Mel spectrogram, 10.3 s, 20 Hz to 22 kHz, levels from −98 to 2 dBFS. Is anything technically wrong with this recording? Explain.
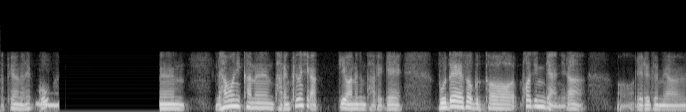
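Yes, two things. The whole clip has been through the GSM full-rate codec, which fits the 13 kbps version. It models the vocal tract and drives it with sparse regular pulses, cutting everything above 4 kHz, so the speech comes out buzzy and gravelly, plainly audible throughout.

Then there are lost GSM frames from 7.18 to 7.27 s, an 80 ms gap that fits about four dropped frames. The decoder just replayed the last good frame's settings, so you hear a short rough, metallic ring instead of real speech.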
